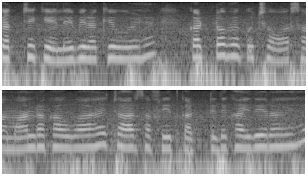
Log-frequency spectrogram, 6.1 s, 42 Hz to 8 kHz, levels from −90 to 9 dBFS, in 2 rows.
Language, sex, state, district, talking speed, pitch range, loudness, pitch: Hindi, female, Uttar Pradesh, Jalaun, 205 wpm, 230-250 Hz, -18 LUFS, 240 Hz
